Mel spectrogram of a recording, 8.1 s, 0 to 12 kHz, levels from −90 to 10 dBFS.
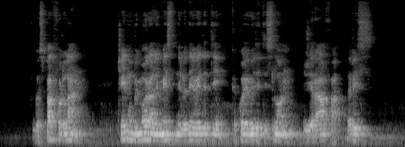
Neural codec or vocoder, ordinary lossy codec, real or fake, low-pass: none; none; real; none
